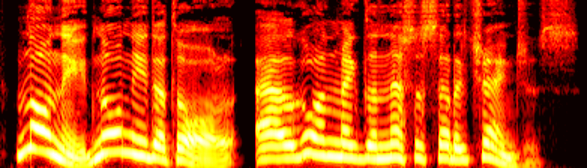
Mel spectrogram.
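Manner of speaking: high-pitched, flustered reassurance; hasty. A narrator's reading. The aide promises Kurbsky new seating, hasty. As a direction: hurry to smooth it over. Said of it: "the aide said hastily".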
